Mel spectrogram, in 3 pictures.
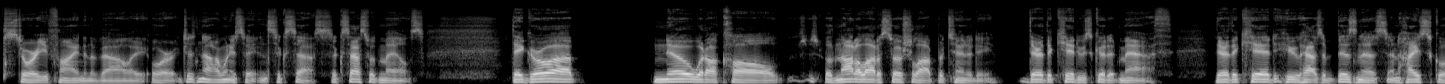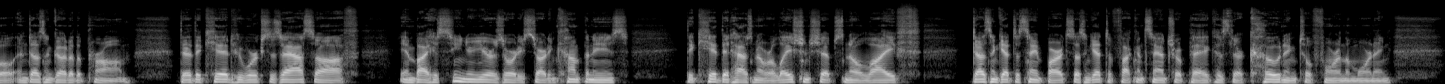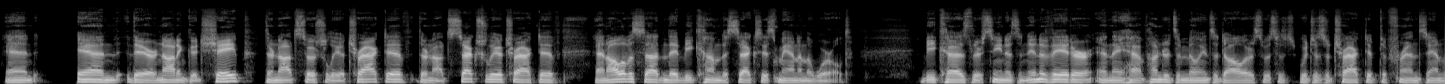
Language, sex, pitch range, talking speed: English, male, 95-115 Hz, 200 wpm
